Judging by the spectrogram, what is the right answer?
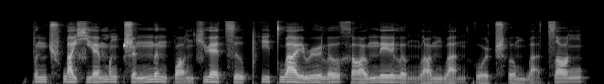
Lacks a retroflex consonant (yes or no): no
